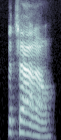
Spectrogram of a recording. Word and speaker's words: Picciano: last name and I'm gonna screw it up pachani did I say it right pachano pachano this is pachano is a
